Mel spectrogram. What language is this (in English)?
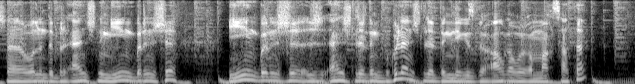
Kazakh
